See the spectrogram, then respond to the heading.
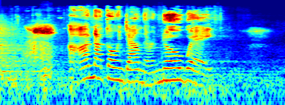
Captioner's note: exhales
